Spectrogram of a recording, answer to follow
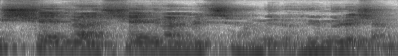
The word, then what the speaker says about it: chagrin: We will move on another word से शैग्रन, इसकी इसकी प्रोनाउंसिएशन होगी शैग्रन।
